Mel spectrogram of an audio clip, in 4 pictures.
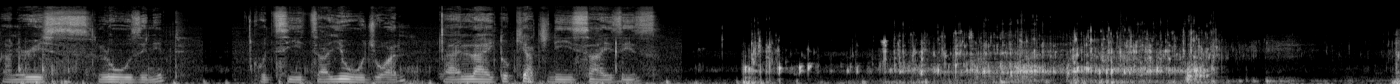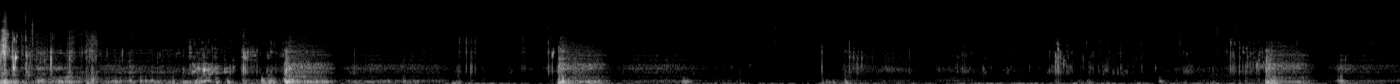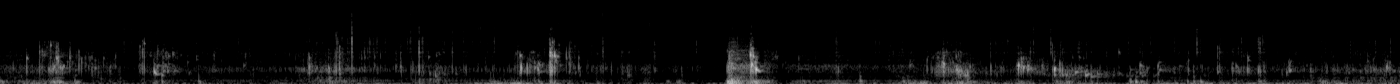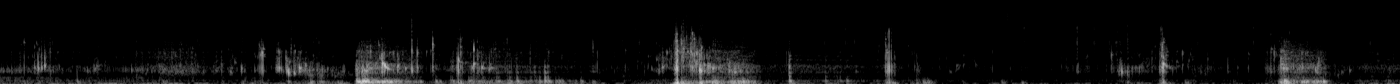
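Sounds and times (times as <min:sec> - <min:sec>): underwater swishing and gurgling: 0:00.0 - 0:56.0
underwater thumps: 0:19.5 - 0:20.1, 0:35.2 - 0:35.8.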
